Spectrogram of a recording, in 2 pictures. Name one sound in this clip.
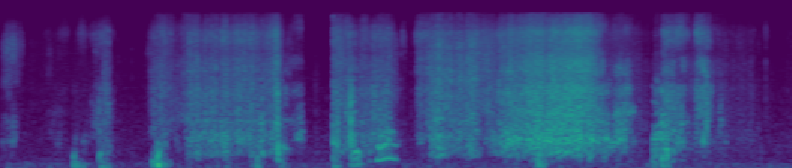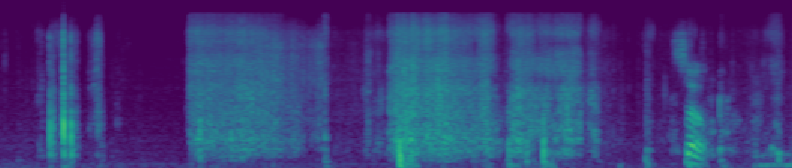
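Plastic wrapping rustles and crinkles close by.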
